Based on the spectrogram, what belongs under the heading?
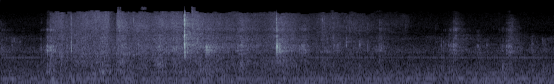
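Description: Faint mouth sounds of chewing a bite of Persian cucumber, a few soft clicks, over a steady low hum in a quiet room.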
